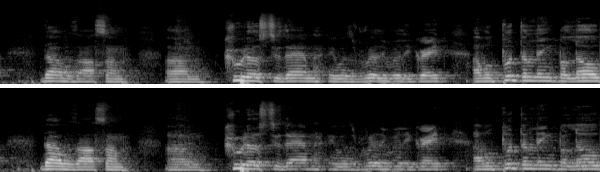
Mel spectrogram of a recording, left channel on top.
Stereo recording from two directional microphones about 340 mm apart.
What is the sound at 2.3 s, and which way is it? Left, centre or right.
Speech, centre.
